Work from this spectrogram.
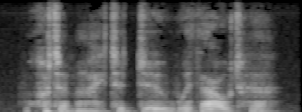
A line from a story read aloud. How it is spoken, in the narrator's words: It stopped in his throat, and he whispered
